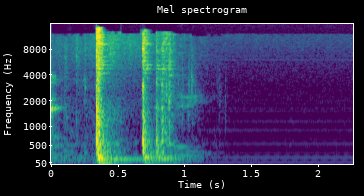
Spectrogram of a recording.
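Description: Wooden gavel rapped twice, two sharp knocks about a third of a second apart, marking the adjournment of the meeting. About a second in, the sound drops away to a faint steady electrical hum.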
